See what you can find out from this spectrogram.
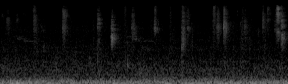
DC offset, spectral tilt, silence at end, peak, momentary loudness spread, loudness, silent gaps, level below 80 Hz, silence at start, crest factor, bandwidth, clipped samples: under 0.1%; -3.5 dB/octave; 0 s; -18 dBFS; 2 LU; -44 LUFS; none; -46 dBFS; 0 s; 24 dB; 17 kHz; under 0.1%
